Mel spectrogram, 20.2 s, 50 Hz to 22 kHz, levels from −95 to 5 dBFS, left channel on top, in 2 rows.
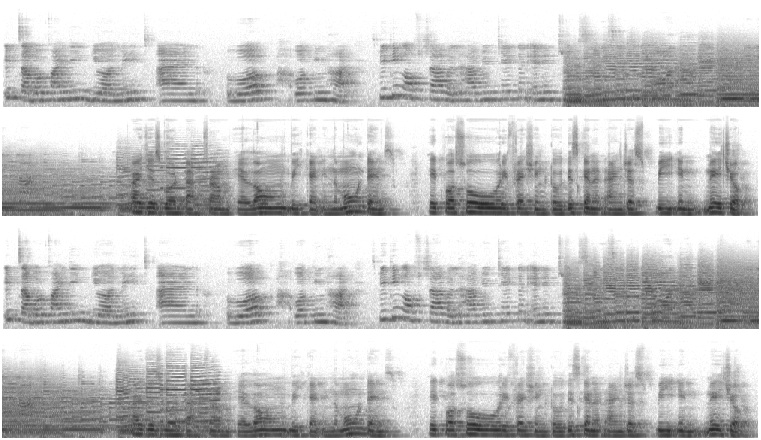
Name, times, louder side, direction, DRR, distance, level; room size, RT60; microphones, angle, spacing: voice 1, 0.0-2.6 3.0-4.7 5.0-9.3 9.6-10.7, right 2 dB, 20° right, 0 dB, 4.7 m, -36 dB
sound 1, 7.5-13.0, right 1 dB, 60° right, 1.8 m, -26 dB
voice 2, 11.8-15.3 15.8-20.0, left 2 dB, 55° left, 4 dB, 1.6 m, -20 dB
25.5 x 20.0 x 2.5 m, 0.39 s
head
